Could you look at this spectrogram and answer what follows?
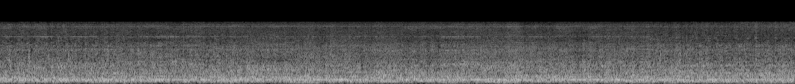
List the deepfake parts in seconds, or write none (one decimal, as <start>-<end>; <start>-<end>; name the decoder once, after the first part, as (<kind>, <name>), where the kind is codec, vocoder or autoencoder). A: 1.2-2.0 (codec, SNAC); 2.4-6.5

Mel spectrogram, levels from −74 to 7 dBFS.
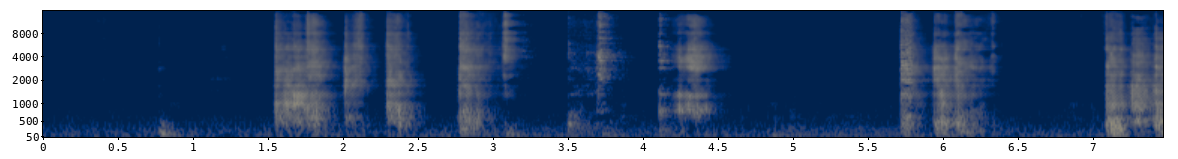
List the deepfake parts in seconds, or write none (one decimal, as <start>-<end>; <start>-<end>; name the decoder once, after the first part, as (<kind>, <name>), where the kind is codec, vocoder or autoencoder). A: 0.0-3.2 (vocoder, Vocos); 4.2-5.0; 5.8-7.5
